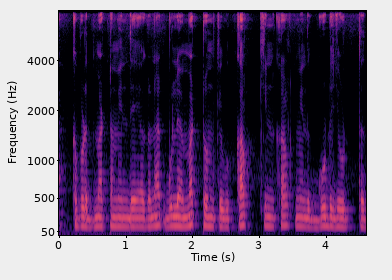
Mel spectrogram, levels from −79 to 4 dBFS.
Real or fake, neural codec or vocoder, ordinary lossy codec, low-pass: real; none; none; none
